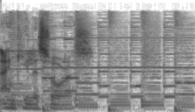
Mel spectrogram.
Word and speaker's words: ankylosaurus: you say that again an key low saw russ how big was an ankylosaurus it was as long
